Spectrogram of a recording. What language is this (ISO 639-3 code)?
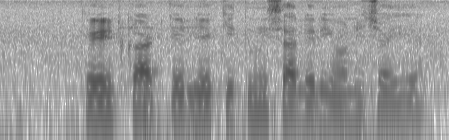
hin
